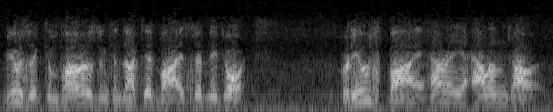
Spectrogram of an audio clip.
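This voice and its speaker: A man announcing the credits of a 1940s radio drama in a measured, declamatory delivery. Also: on the high side, big pitch swings, vocal fry, a little hiss or hum. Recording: muffled old radio transcription.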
